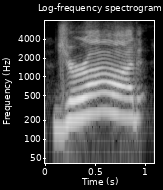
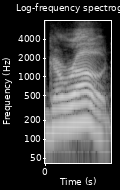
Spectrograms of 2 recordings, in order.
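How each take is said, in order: First: The name sounds like the English 'Gerard'. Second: The name sounds like 'Garode', ending in 'rode'. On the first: The speaker calls it wrong. "I still butchered it" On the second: The speaker calls it right. "Irish Garode, not the French"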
